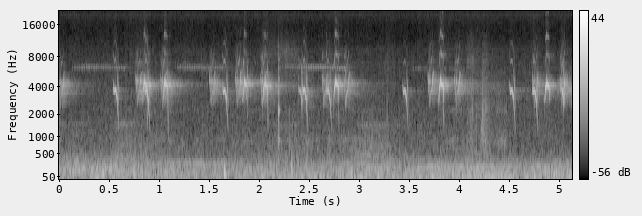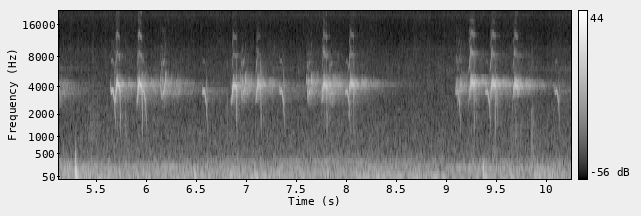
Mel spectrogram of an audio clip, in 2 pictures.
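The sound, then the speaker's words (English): Flight calls of a wild type 2 red crossbill coming in, early morning of August 16th: sharp, high "kip" notes repeated in quick pairs and clusters throughout, moderately loud over a low, steady rumble, with no talking. “early morning of August 16th, and there's a wild type 2 crossbill coming in.”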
